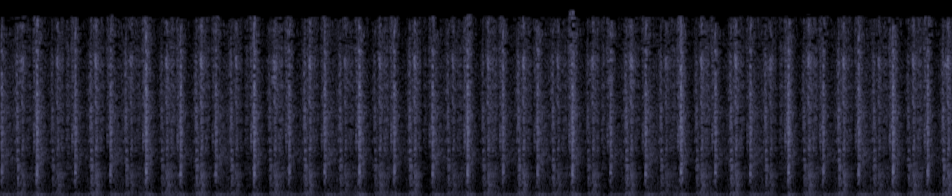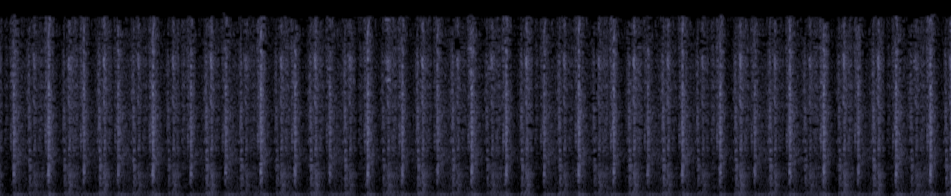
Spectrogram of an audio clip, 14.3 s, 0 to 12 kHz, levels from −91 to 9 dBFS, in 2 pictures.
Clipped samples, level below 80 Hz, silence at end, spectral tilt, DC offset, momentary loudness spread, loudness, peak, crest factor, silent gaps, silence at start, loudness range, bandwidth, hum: under 0.1%; -80 dBFS; 0 s; 1 dB/octave; under 0.1%; 2 LU; -48 LUFS; -26 dBFS; 26 dB; none; 0 s; 0 LU; 12 kHz; none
